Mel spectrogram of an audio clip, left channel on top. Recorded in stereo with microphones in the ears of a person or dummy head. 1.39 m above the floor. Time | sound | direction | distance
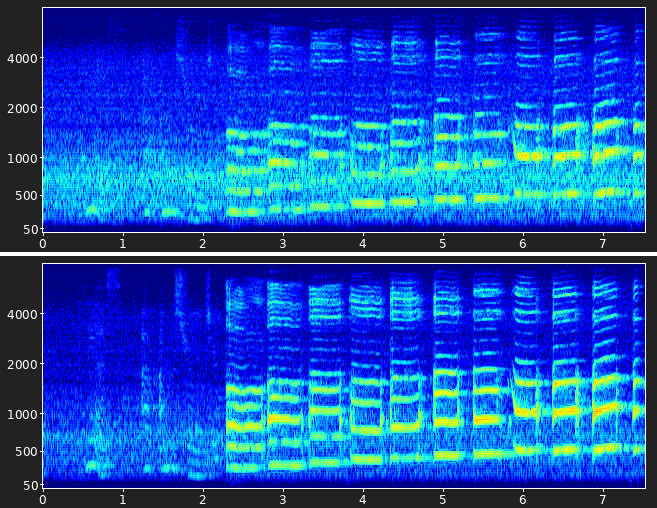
0.4 | a woman speaking | 85° right | 6.5 m
2.3 | singing | 55° right (ahead or behind) | 1.5 m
